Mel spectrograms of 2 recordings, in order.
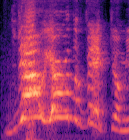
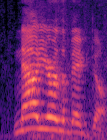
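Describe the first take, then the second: First: Now punched high and loud; shouted repeat. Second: Said in the usual way. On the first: Real, not acted. Gamer mocking his killer, repeating it as a high shout. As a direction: throw the line back louder, Now first.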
